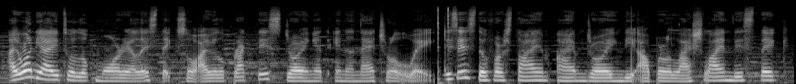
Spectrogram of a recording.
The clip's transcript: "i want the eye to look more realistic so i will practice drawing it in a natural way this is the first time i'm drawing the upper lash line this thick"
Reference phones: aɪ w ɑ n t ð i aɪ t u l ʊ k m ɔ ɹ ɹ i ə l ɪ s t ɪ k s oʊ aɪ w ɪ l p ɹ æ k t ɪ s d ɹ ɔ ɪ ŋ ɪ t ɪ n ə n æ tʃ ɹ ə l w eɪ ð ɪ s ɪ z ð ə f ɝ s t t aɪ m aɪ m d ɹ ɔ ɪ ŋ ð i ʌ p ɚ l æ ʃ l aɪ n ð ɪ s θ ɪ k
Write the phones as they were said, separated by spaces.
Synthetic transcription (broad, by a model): aɪ w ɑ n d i aɪ t u l ʊ k m ɔ ɹ ɹ i ə l ɪ s t ɪ k s oʊ aɪ w ɪ l p ɹ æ k t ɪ s d ɹ ɔ ɪ ŋ ɪ t ɪ n ə n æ tʃ ɹ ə l w eɪ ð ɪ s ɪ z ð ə f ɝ s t t aɪ m aɪ m d ɹ ɔ ɪ ŋ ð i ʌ p ɚ l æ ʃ l aɪ n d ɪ s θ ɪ k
